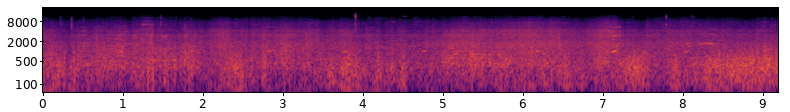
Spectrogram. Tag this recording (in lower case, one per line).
sea lion barking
